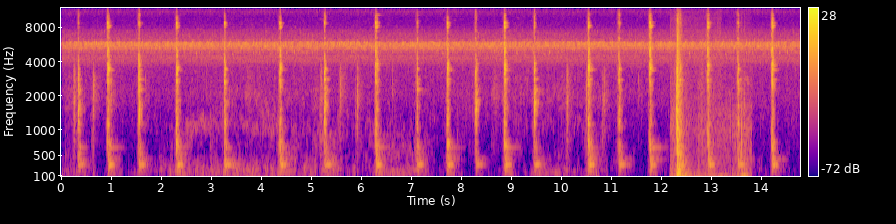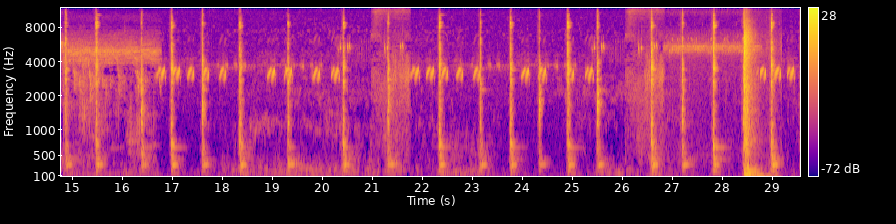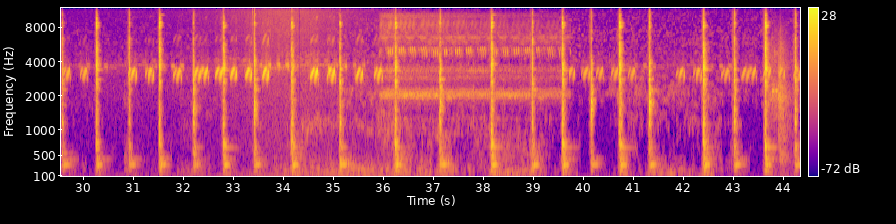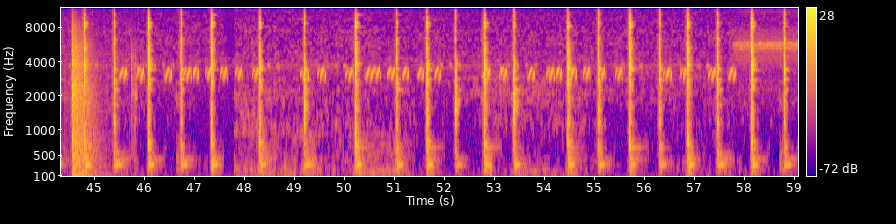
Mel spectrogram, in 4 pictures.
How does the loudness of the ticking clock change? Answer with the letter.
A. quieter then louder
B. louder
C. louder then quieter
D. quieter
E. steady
B.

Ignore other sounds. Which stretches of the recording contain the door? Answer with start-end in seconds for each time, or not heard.
12.2-13.8, 28.4-29.1, 43.8-45.9.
